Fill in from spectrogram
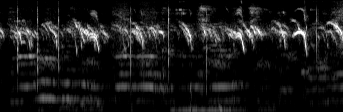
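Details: High, slurred peeping of many chicken chicks over a steady low mechanical hum, with sharp clicks interspersed among the chirps.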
